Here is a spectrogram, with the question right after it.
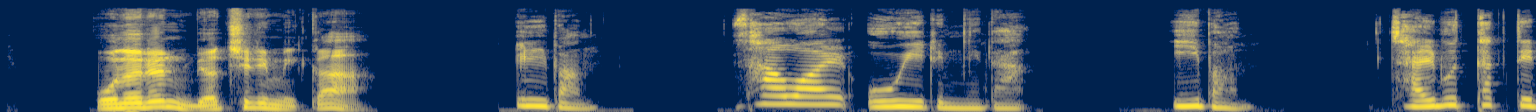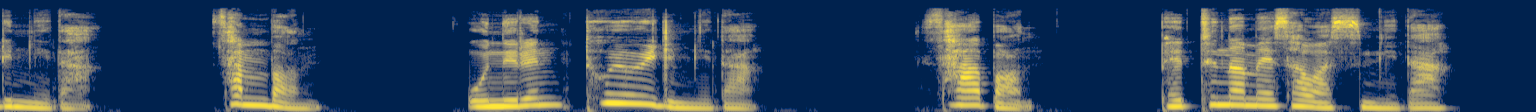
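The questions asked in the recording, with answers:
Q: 오늘은 며칠입니까?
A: 1: 4월 5일입니다.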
